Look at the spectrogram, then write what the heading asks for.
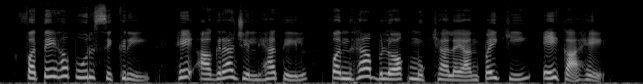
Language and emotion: Marathi, neutral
